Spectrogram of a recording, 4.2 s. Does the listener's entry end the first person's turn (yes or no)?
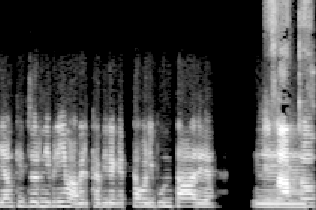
yes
